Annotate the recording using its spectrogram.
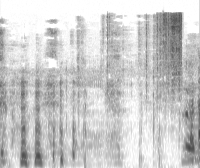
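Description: Men's voices talking, then a brief high hiss near the end.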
